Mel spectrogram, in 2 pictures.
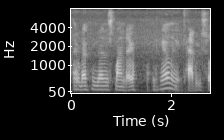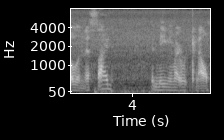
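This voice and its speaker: A man's voice: mid-range voice, brisk, darkish tone, highs cut off. Man chatting casually over a noisy meal. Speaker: vlogger. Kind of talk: casual mukbang chat while eating. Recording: noisy room, clattering cutlery and dishes.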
